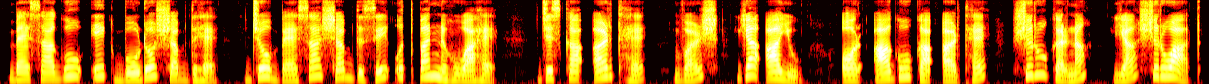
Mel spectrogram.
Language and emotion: Hindi, neutral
